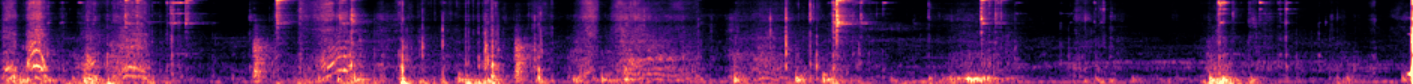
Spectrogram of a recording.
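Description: Fabric camping-chair backpack being handled and its front pocket opened: rustling cloth with a zipper and scattered small clicks and clinks, irregular throughout.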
